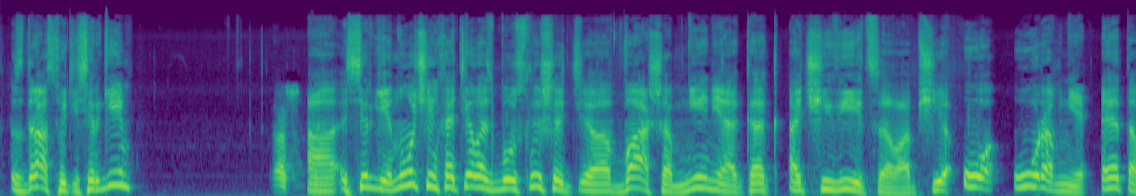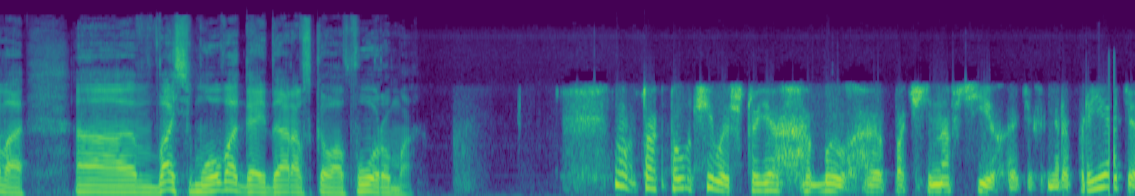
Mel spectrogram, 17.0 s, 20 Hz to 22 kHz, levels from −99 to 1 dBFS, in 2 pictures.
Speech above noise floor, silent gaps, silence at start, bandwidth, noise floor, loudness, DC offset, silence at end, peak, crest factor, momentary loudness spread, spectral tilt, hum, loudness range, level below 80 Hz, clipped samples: 48 dB; none; 0.1 s; 16.5 kHz; -66 dBFS; -18 LUFS; under 0.1%; 0 s; -2 dBFS; 16 dB; 6 LU; -5 dB/octave; none; 4 LU; -54 dBFS; under 0.1%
